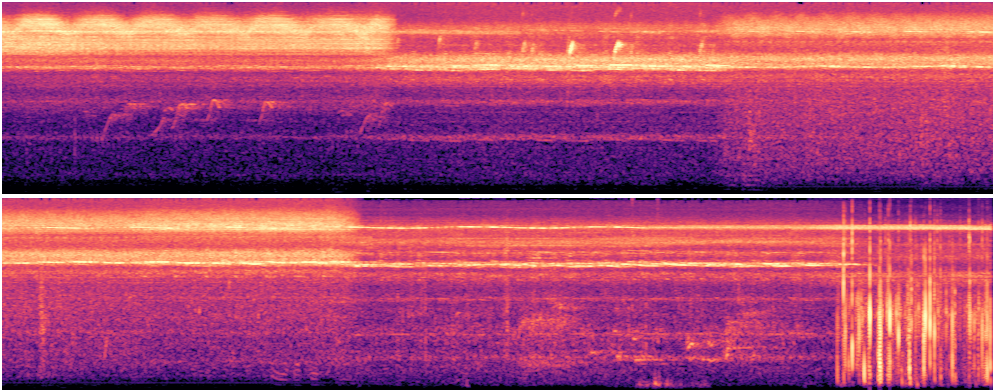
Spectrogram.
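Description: Tropical rainforest ambience in Sumatra with a dense, steady wash of insect and cricket buzzing and high whining tones throughout, shifting texture midway, and a burst of louder crackling rustle near the end.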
